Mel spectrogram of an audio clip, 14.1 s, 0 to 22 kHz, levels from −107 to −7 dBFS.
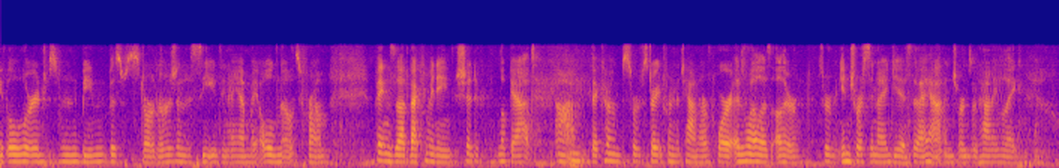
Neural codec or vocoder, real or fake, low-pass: codec, 24 kHz, 0.9 kbps, WavTokenizer, small release; fake; 7.2 kHz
